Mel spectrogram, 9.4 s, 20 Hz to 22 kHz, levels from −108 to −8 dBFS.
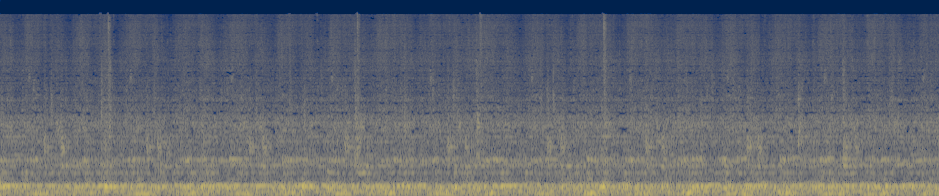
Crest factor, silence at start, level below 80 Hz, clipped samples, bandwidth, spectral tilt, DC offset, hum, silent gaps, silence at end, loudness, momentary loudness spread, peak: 16 dB; 0 s; -46 dBFS; under 0.1%; 16.5 kHz; -6 dB/octave; under 0.1%; none; none; 0 s; -38 LUFS; 3 LU; -20 dBFS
